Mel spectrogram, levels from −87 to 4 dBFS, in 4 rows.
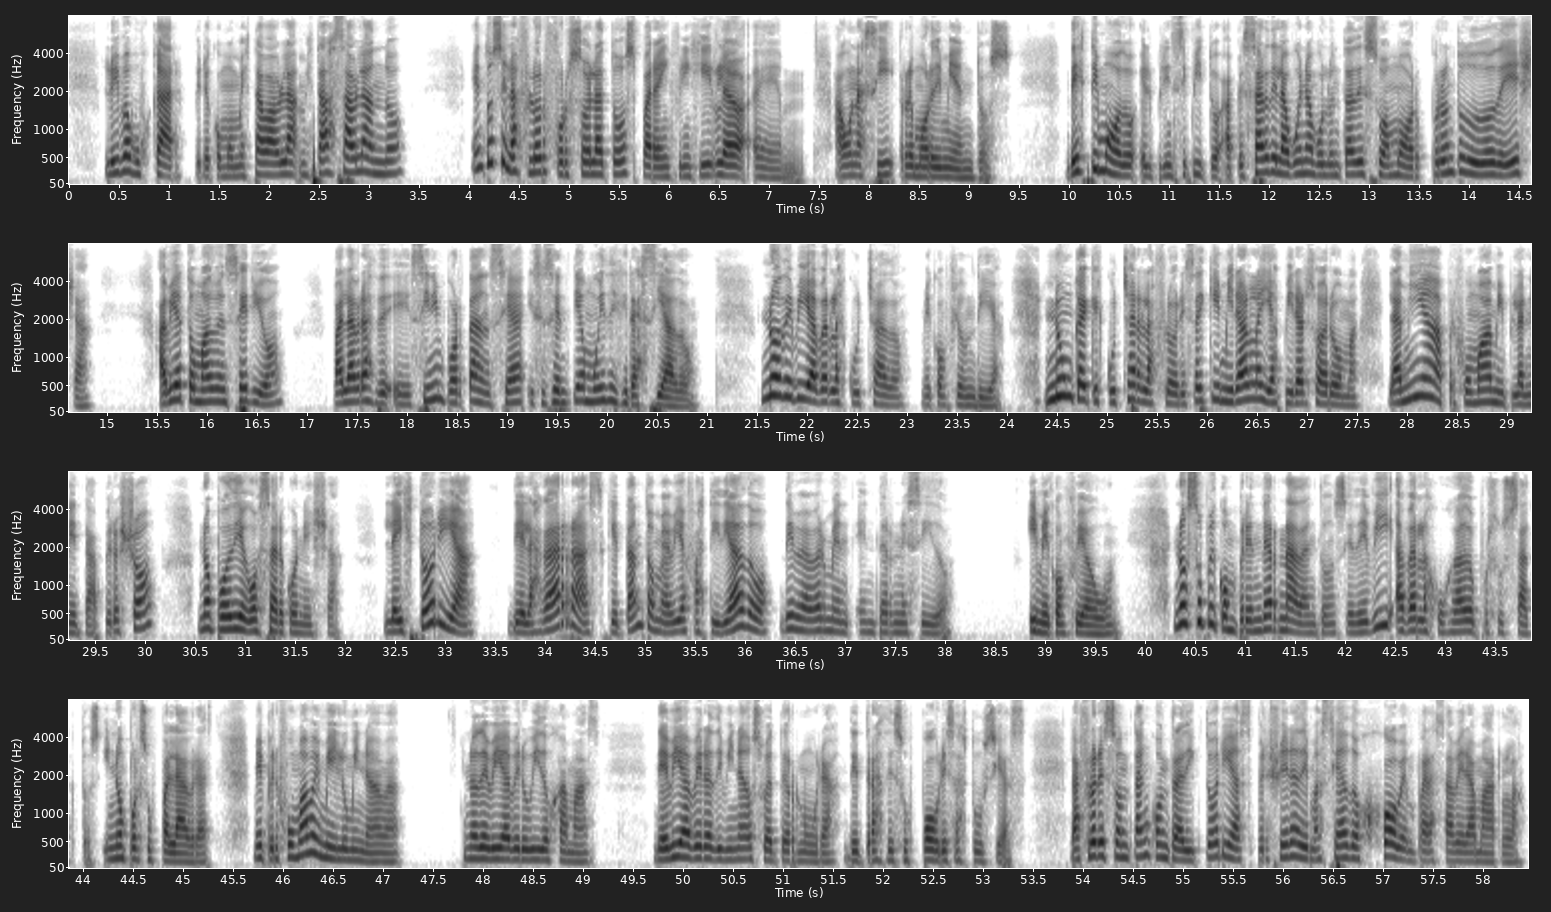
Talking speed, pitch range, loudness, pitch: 160 wpm, 170-220 Hz, -19 LUFS, 190 Hz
